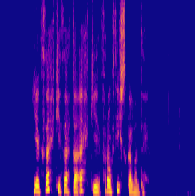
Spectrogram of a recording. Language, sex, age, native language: Icelandic, female, 40-49, Icelandic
